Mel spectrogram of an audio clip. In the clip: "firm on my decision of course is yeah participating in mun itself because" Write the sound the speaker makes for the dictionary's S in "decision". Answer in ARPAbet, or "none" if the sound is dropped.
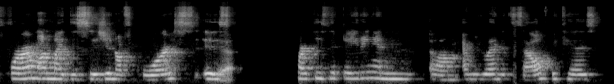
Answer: S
